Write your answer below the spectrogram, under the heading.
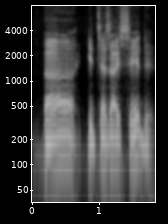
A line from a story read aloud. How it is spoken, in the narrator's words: growled Gimli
